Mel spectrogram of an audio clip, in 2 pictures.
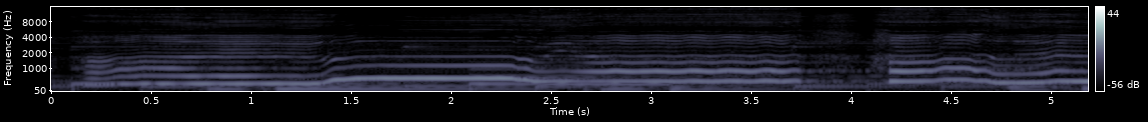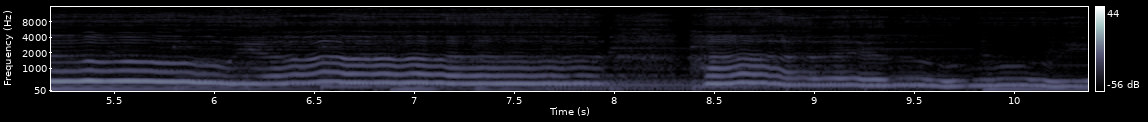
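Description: A woman's voice humming a slow wordless melody, holding and bending notes with vibrato and pausing briefly twice, over a soft held keyboard pad and acoustic guitar.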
